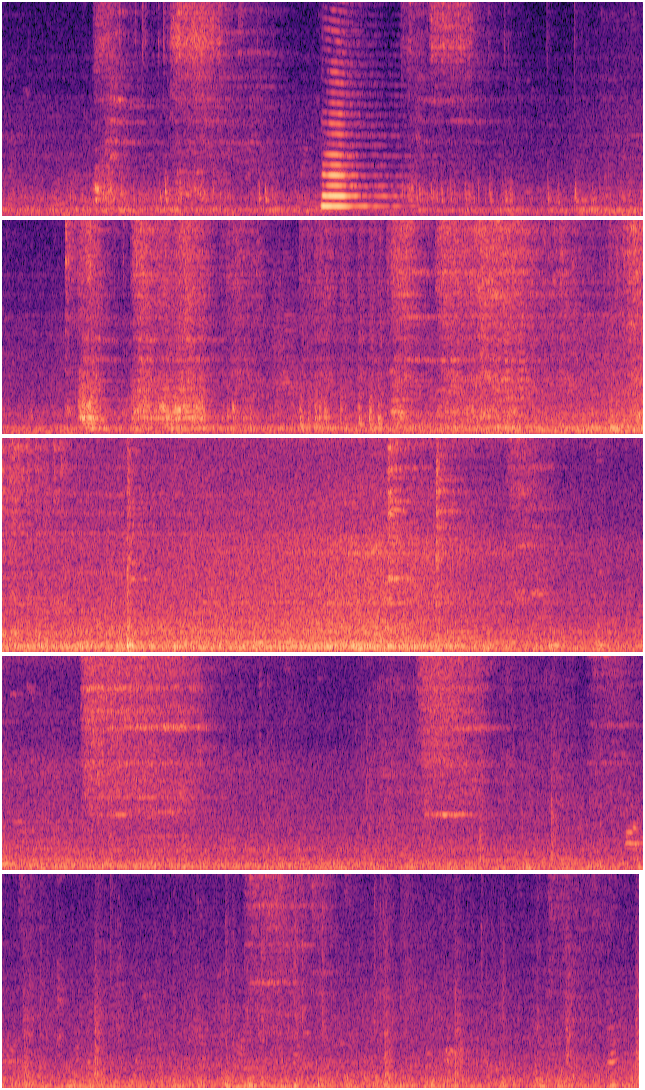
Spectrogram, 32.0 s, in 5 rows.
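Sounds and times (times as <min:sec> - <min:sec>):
train wheels rumbling on track: 0:00.0 - 0:32.0.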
